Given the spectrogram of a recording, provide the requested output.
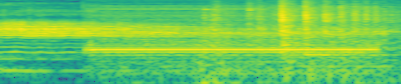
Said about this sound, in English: When there is a noise, like a steel gate opening because the guards are going to come down to tier, it's just nerve-wracking to hear that noise. Coming onto the tier, it's a heavy steel door, and it opens electrically, which means you hear...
